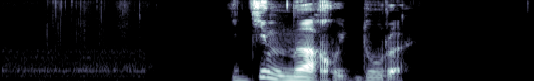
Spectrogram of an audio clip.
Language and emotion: Russian, angry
